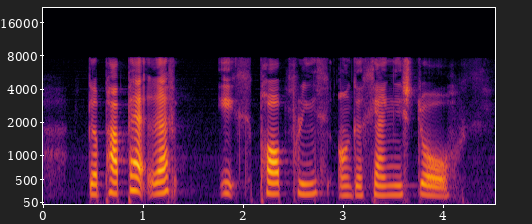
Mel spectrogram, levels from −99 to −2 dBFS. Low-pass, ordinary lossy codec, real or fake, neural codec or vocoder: none; none; real; none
